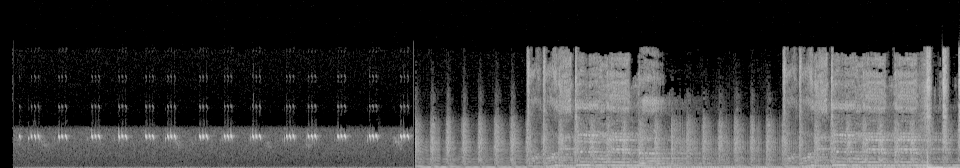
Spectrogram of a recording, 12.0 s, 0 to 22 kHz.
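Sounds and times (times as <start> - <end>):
cricket chirping: 0.2 - 5.2.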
